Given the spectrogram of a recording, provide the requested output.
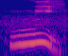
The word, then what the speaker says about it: knee: The joint of the leg is called knee, KNEE, knee. Here the sound of a K is silent. You will write KNEE, knee. But in spoken it's knee, not knee.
